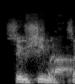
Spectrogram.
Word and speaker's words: Tsushima: I think it's I still can't say it right. Tsushima. Sorry, there we go.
